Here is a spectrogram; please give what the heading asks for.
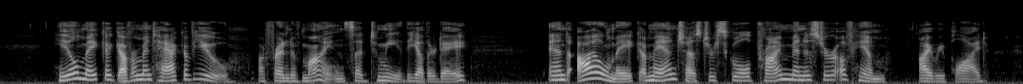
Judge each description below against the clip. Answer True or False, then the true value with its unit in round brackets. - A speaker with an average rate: True (170 wpm)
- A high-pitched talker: False (180 Hz)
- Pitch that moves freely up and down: True (7.1 semitones)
